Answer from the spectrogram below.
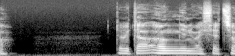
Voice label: "yng", Welsh

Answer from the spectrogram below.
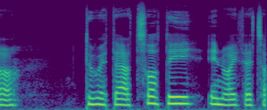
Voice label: "tlodi", Welsh

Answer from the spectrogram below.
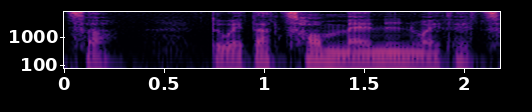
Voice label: "tomen", Welsh

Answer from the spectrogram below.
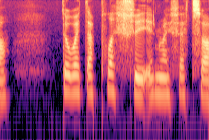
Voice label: "plethu", Welsh

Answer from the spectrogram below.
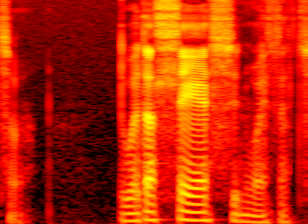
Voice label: "lles", Welsh

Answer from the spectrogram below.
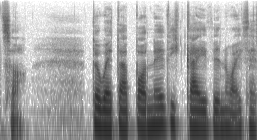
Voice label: "boneddigaidd", Welsh

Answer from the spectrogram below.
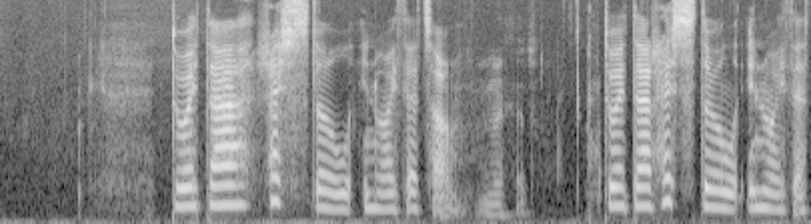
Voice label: "rhestl", Welsh

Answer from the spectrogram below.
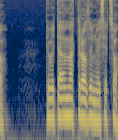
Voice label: "ymadrodd", Welsh

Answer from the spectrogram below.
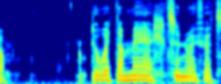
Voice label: "mellt", Welsh

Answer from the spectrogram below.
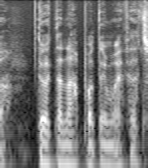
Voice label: "nabod", Welsh

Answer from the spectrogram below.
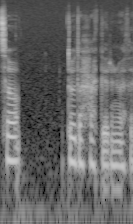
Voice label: "hagr", Welsh

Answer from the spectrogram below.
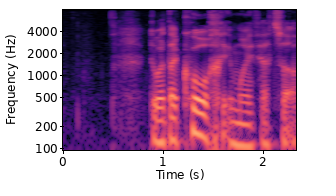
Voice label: "coch", Welsh

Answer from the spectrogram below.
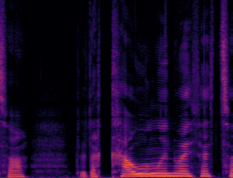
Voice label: "cawl", Welsh

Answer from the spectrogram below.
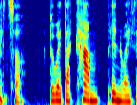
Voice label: "camp", Welsh

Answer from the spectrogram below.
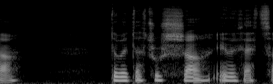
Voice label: "trwsio", Welsh

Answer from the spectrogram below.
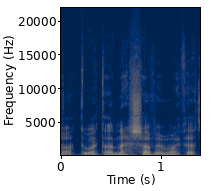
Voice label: "nesaf", Welsh

